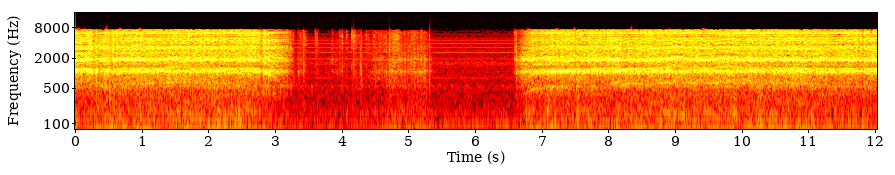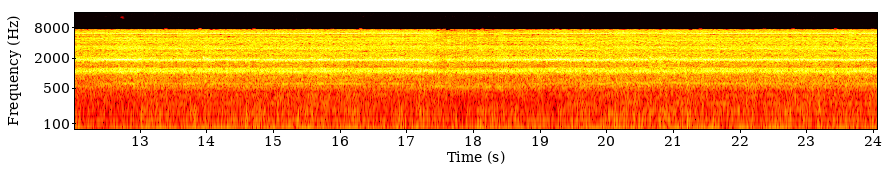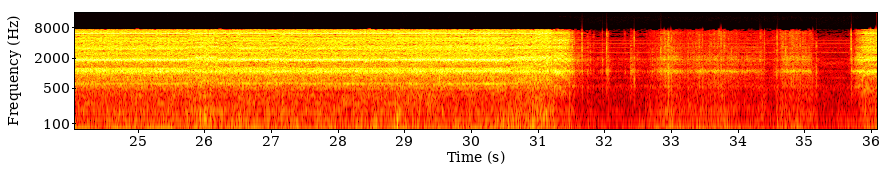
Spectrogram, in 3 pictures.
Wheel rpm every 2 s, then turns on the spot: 160, 80, 10, 80, 160, 160, 160, 160, 160, 160, 160, 160, 160, 160, 160, 120, 10, 20.
4-6 32-34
